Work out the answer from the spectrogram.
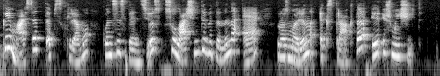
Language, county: Lithuanian, Panevėžys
